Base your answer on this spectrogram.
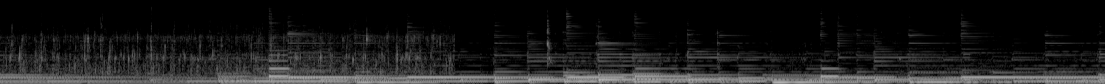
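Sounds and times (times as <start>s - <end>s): music of held low notes: 0.0s - 11.0s.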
